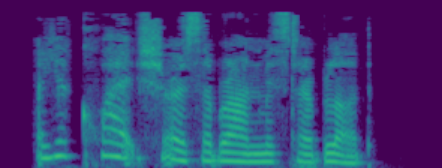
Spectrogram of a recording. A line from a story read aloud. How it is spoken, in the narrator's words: she murmured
